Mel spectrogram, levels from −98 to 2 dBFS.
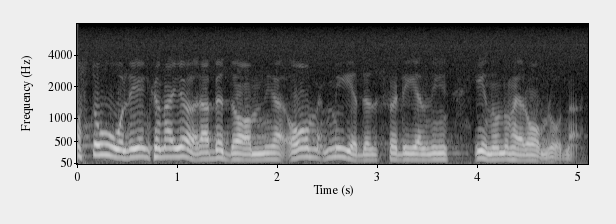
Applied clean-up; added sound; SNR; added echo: none; none; none; none.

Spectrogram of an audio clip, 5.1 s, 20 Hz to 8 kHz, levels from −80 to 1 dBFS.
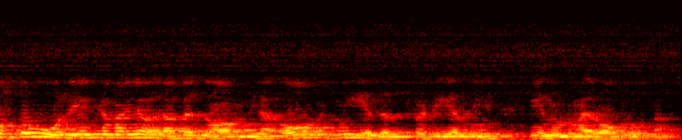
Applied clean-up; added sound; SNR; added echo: none; none; none; reverberation time 0.6 s.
